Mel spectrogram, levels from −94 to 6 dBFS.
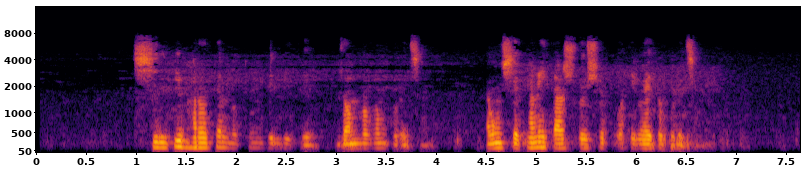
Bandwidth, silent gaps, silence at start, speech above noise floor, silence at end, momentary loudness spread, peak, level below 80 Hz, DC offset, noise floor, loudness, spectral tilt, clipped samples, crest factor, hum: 7.4 kHz; none; 1 s; 45 dB; 1.05 s; 16 LU; -2 dBFS; -60 dBFS; under 0.1%; -65 dBFS; -21 LUFS; -6.5 dB/octave; under 0.1%; 20 dB; none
